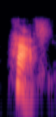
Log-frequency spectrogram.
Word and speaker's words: half: pronouncing L at all half so again half no l because we have the a here okay now these are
